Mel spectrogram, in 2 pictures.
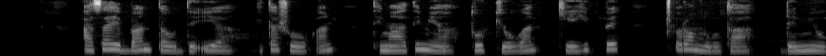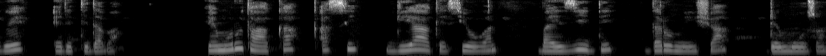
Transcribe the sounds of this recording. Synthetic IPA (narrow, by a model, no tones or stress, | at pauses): ʔɐsɐjbɐnt̪ːɐwd̪ɛʔɪjaɡɪt̪ɐʃo̞ːkʼɐn | t̪ʰɪmaːt̪ɪmɪjat̪ɔkːɪjo̞ːɡɐn | kʰe̞ːhɪpːɛ | t͡ʃʼɔɾɐmʊɾʊt̪aː | d̪ɛmːɪjo̞ːɡe̞ː | ɛɾɛt̪ːɪd̪ɐbɐ | hɛmʊɾʊt̪aːkːɐkʼɐsːɪ | ɡɪjaːkɛsːɪjo̞ːɡɐn | bɐjziːd̪ɪ | d̪ɐɾɔmiːʃːaː | d̪ɛmːoːsɔnɐ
